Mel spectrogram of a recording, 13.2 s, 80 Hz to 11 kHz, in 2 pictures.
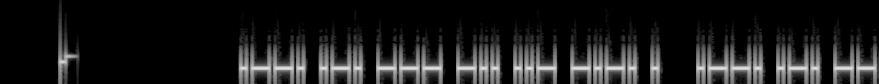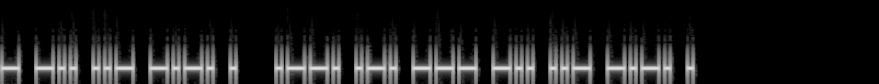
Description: Morse code, heard as a keyed tone, about 28 wpm, 700 Hz. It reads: PRODUCE PRODUCE PRODUCE
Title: Top 500 Words Repeated 28wpm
